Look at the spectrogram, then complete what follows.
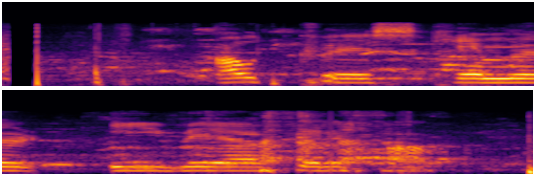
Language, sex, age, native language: Icelandic, male, 12, Icelandic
